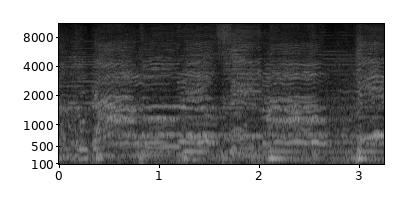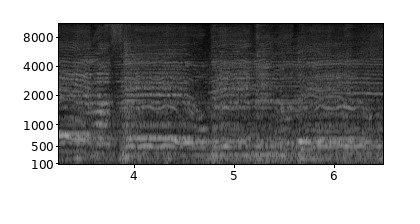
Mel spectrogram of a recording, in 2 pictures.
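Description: A mixed group of older singers singing together in chorus, accompanied by acoustic guitars, with one man's voice on a microphone at the front.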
